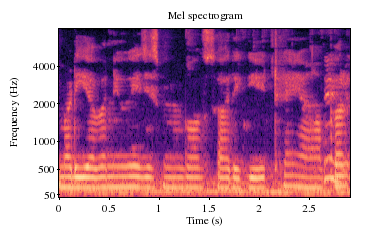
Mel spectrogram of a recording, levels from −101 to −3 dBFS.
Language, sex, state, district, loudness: Hindi, female, Uttar Pradesh, Budaun, -16 LUFS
